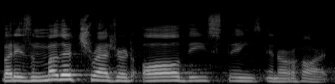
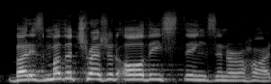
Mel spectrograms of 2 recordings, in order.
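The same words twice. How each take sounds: First: Slow, savoring reread. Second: Said in the usual way. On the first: Shown as a demonstration. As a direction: linger over "treasured" gently and slowly. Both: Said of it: "And I catch that".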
